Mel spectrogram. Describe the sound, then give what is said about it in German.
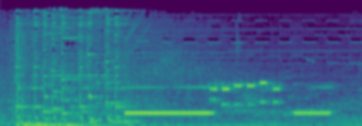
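A dial-up modem handshake played as the intro of the radio show Chaos Radio on Fritz: rapid dialing tones, then a long steady whistle, followed by warbling, chirping bursts and another sustained tone, loud and without any talking. “Nochmal mit dem lustigen Modemgeräusch.”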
